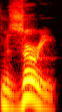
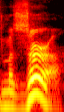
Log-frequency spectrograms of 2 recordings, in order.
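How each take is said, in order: First: It is said in a plain, general way. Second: It is said with a local Midwestern pronunciation. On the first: "It's not just Missouri" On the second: "it's Missouri. That's a true Midwesterner right there"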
